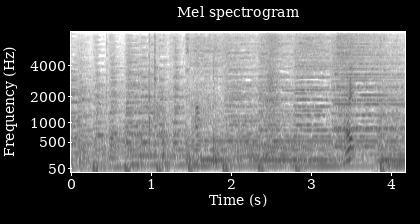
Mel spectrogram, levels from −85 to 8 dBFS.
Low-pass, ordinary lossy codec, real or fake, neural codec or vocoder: none; none; real; none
